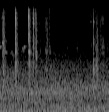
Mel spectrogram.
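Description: A few faint metallic clicks of hex nuts being threaded by hand onto the main breaker's mounting bolts, over a low steady background hum.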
